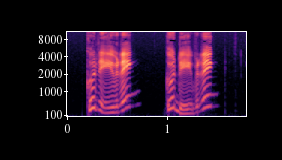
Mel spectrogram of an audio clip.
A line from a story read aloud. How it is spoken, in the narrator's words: Cassandra chirps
